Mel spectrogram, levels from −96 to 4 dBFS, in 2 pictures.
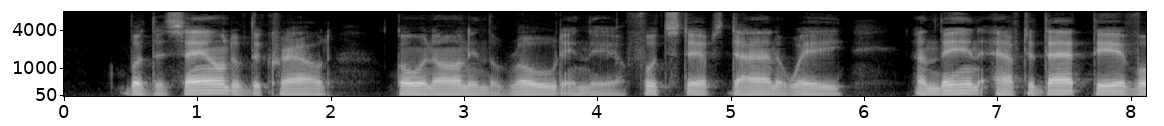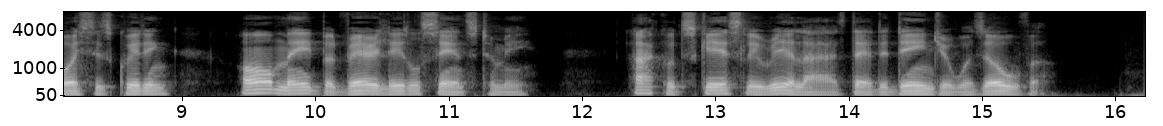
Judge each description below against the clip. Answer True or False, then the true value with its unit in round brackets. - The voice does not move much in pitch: False (3.0 semitones)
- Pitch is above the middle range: False (90 Hz)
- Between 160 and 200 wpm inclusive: False (145 wpm)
